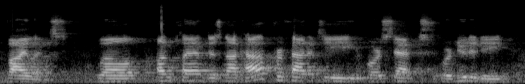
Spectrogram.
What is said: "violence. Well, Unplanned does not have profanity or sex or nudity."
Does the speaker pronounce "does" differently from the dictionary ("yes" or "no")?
no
